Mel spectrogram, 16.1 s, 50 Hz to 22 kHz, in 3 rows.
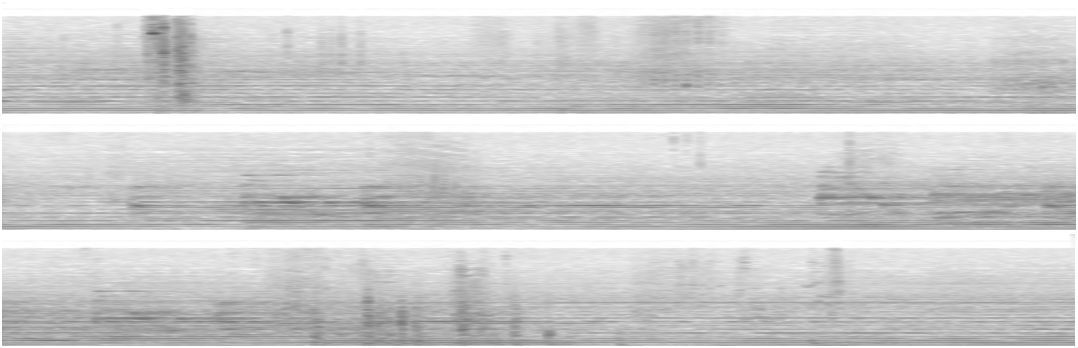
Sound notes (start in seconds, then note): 11.8 coffin sliding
